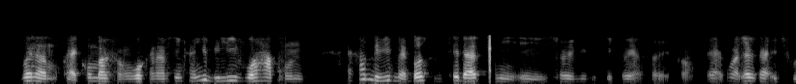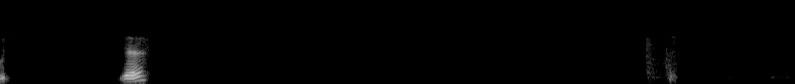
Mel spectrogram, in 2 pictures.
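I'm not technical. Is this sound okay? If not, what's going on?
No. The whole recording went through the G.723.1 codec, an old internet-phone format. Everything above 3.8 kHz is gone, so the speech sounds muffled, rough and smeared. At 4.87 to 4.96 s there is a wireless microphone squelch dropout. The radio link faded, so the receiver muted the sound for about 56 milliseconds.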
